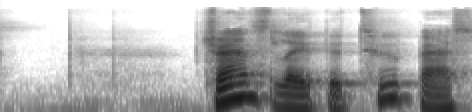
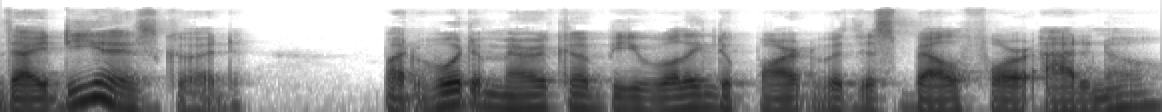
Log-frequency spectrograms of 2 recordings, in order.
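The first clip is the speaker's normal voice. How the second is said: ordinary talk, nothing marked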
